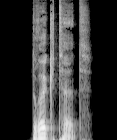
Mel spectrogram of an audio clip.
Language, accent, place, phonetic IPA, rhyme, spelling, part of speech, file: German, Germany, Berlin, [ˈdʁʏktət], -ʏktət, drücktet, verb, De-drücktet.ogg
- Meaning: inflection of drücken: 1. second-person plural preterite 2. second-person plural subjunctive II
